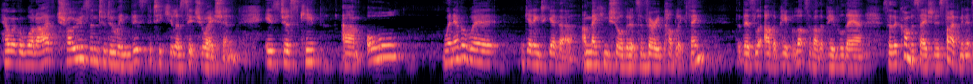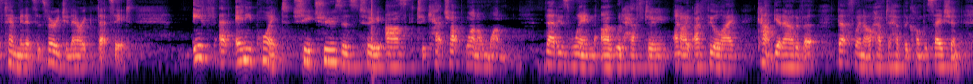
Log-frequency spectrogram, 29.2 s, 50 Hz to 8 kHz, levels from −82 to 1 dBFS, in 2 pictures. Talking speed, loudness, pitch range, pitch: 185 wpm, -22 LUFS, 145-195 Hz, 165 Hz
